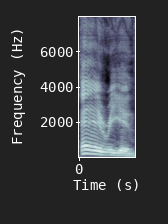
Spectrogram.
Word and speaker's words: Arian: the wheel of names, they left a little guide as to how to pronounce her name, and it's pronounced Arian.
